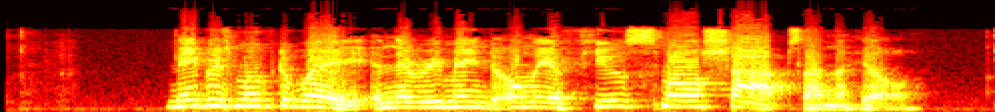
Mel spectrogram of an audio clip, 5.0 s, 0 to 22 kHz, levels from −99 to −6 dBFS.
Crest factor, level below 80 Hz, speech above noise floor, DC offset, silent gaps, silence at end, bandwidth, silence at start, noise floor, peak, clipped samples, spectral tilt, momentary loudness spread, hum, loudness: 10 dB; -46 dBFS; 41 dB; under 0.1%; none; 0.4 s; 12.5 kHz; 0.85 s; -50 dBFS; 0 dBFS; 0.2%; -4.5 dB/octave; 7 LU; none; -8 LUFS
